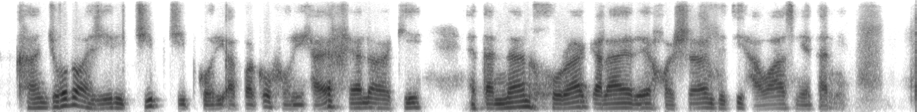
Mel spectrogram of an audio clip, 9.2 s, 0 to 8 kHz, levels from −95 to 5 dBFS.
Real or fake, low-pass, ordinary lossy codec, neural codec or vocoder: fake; 7.2 kHz; Opus, 16 kbps; codec, 24 kHz, 0.9 kbps, DualCodec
